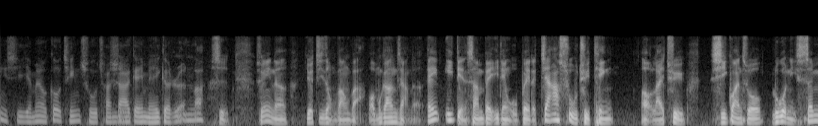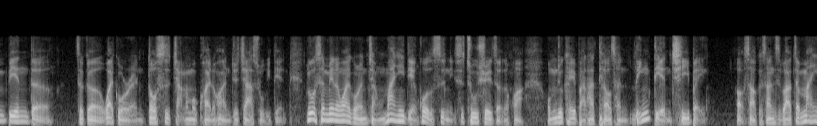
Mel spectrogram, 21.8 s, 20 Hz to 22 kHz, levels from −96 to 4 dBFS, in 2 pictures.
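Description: A speech recording with automatic gain rising twice near the start. From 0.2 to 2.87 s the level climbs by about 12 dB, then from 3.45 to 5.54 s it creeps up again by about 6 dB. The gain control heard the input as too quiet and kept pushing its gain up, so the voice and the faint room noise (about 39 dB under the speech) swell together. Nothing is audible above 8 kHz, which fits a wideband call codec like G.722.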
